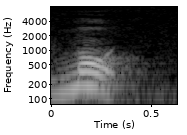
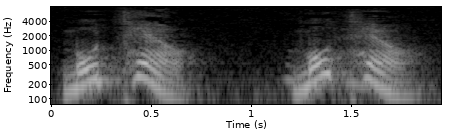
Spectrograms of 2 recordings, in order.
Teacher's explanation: Because that S at the bottom, when pushed up against followed by an H, turns it into the aspirated sound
